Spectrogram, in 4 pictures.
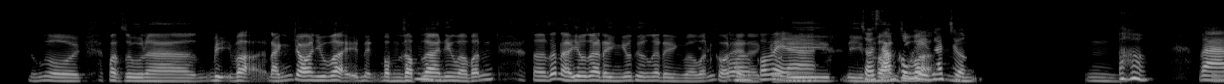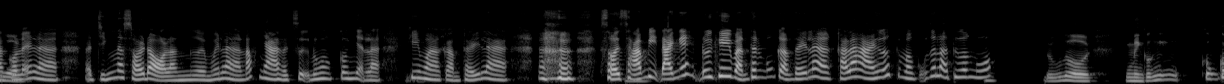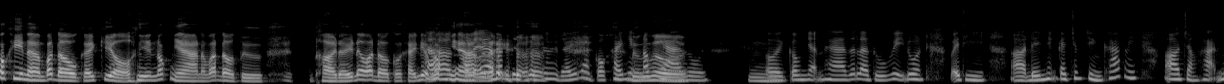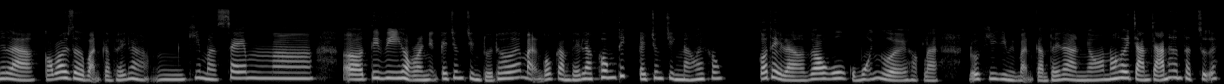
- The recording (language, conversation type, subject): Vietnamese, podcast, Bạn nhớ nhất chương trình truyền hình nào của tuổi thơ mình?
- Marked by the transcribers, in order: laughing while speaking: "đồ"; laughing while speaking: "Ờ"; chuckle; laughing while speaking: "kiểu"; chuckle; chuckle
